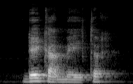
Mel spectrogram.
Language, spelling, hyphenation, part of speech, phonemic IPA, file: Dutch, decameter, de‧ca‧me‧ter, noun, /ˈdeː.kaːˌmeː.tər/, Nl-decameter.ogg
- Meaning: a decametre, 10 metres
